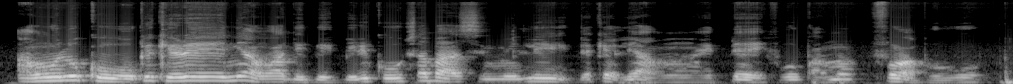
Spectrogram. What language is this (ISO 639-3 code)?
yor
